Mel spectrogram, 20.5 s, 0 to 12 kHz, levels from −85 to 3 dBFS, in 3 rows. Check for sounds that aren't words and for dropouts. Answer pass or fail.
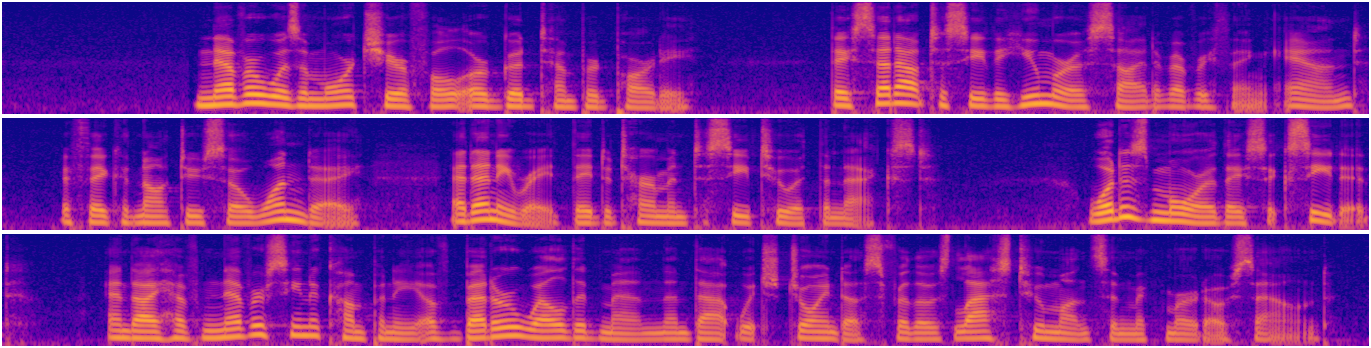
pass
